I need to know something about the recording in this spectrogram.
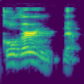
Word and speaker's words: government: And this word, can you pronounce? We never say government. No, government.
